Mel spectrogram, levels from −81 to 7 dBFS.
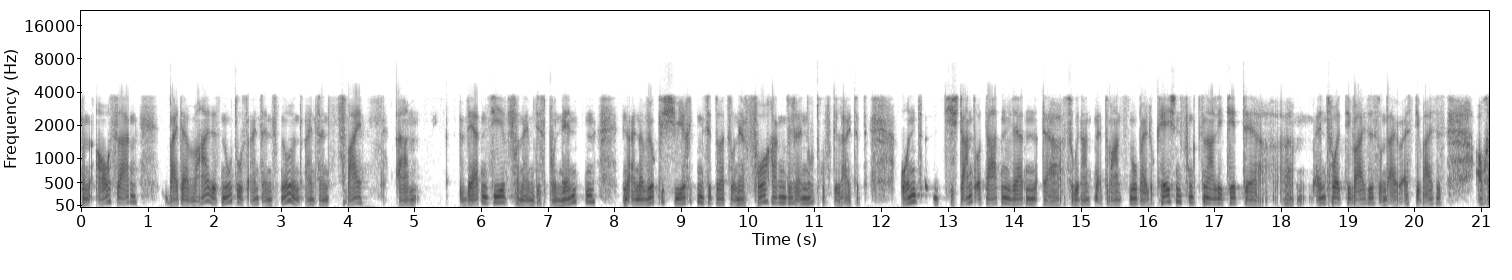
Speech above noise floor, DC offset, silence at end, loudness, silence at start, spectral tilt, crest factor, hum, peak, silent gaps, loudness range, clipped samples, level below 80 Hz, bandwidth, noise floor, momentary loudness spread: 20 dB; under 0.1%; 0 s; -25 LUFS; 0 s; -8.5 dB/octave; 20 dB; none; -4 dBFS; none; 2 LU; under 0.1%; -56 dBFS; 6.4 kHz; -45 dBFS; 7 LU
